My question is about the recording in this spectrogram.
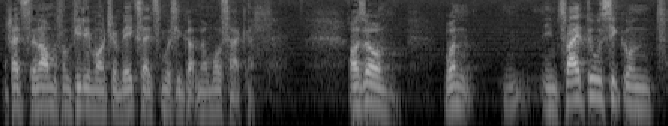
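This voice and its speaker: Husky-voiced preacher. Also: male voice, on the high side. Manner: shifts between quiet musing and raised emphatic speech. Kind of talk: sermon.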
